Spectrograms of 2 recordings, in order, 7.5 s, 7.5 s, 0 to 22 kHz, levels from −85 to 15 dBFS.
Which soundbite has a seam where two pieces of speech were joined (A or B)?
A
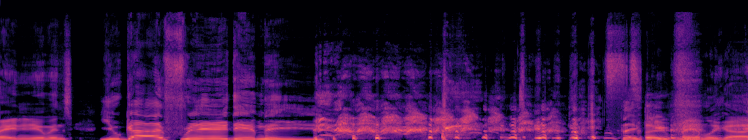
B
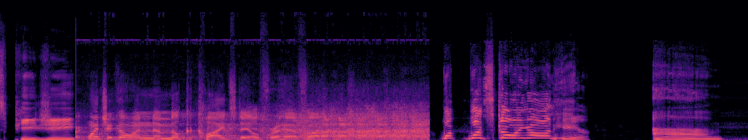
B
